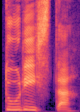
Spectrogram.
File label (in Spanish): "turista", Spanish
